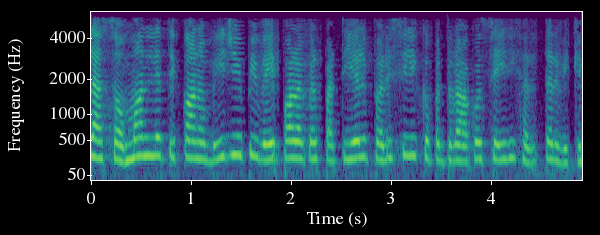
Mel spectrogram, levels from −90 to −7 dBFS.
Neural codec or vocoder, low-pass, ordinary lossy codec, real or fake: codec, 16 kHz, 0.4 kbps, LongCat-Audio-Codec; 5.4 kHz; AAC, 24 kbps; fake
